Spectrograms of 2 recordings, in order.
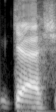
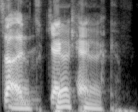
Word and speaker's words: Gekek: I'm like, no, they sound similar, but it's not Gesh. It's Gekek.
